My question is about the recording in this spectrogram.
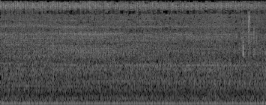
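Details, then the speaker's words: Tata Nano petrol engine after full rebuild (cylinder, piston, main and connecting-rod bearings, head, valve seats, new oil pump with water body, rewired): low steady idle, even beat, no knocks or rattles; normal, no exhaust smoke. "ನೋಡ್ಬೋದು ಗಾಡಿ ಎಲ್ಲ start ಆಗಿದೆ. ಬರ್ರಿ ಅದು ಸೌಂಡೂ ಎಲ್ಲ ನಿಮಗೆ pin to pin ತೋರಿಸ್ತೀನಿ."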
